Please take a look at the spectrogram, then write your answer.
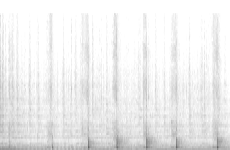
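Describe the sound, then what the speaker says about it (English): A sharp knife slices an onion into wedges on a cutting board, making crisp, evenly spaced cuts about every half second, close and clean, with a faint background hum and no talking. "Try not to chop the onion, but slide the knife through it."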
